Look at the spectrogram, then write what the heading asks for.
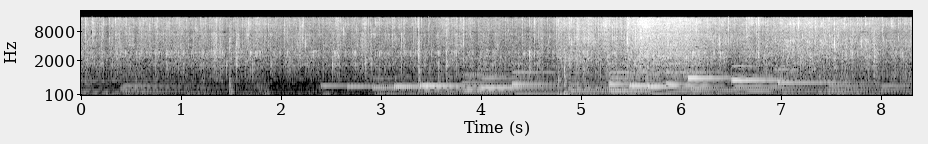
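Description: Flour-coated, meat-stuffed bell peppers sizzling in oil in a frying pan: a steady hiss of frying. Light background music with a slow stepping melody plays over it.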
